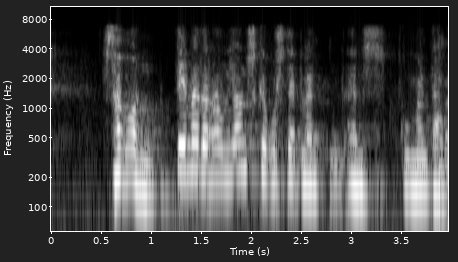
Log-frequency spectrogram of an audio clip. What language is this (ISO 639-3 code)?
cat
